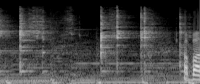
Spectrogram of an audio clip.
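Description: Stainless-steel vessel and ladle knocking and scraping against a steel cooking pot, several sharp clinks during pouring and stirring.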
